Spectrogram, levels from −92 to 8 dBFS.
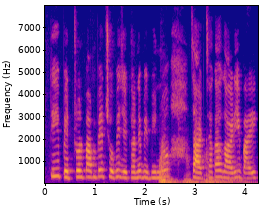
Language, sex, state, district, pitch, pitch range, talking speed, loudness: Bengali, female, West Bengal, Dakshin Dinajpur, 280 Hz, 255-290 Hz, 170 wpm, -18 LUFS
